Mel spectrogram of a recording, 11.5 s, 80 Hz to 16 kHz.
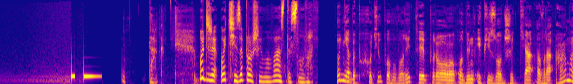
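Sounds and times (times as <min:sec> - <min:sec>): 
telephone line tone from incoming call: 0:01.4 - 0:02.1
speech: 0:04.0 - 0:11.4.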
